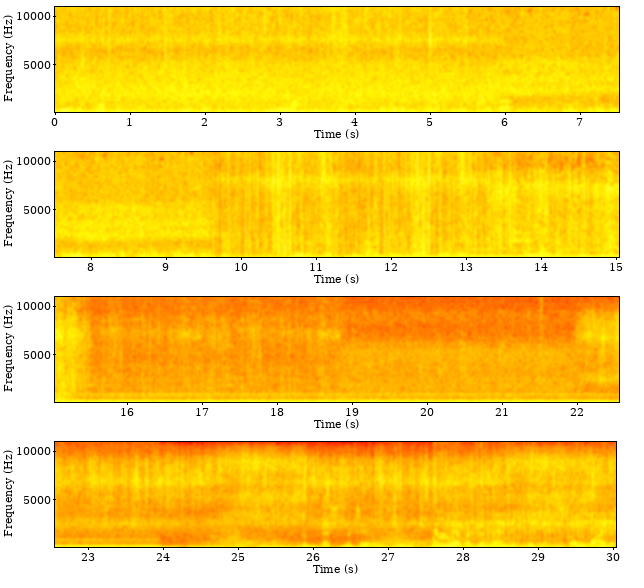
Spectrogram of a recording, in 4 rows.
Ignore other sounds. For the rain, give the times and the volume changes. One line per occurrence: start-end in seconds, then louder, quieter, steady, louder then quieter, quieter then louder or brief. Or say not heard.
0.0-30.0 quieter.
